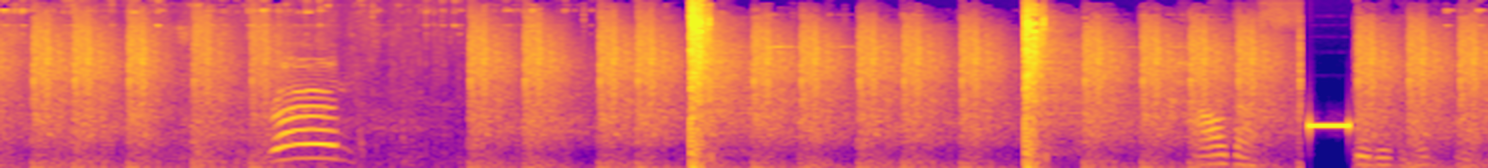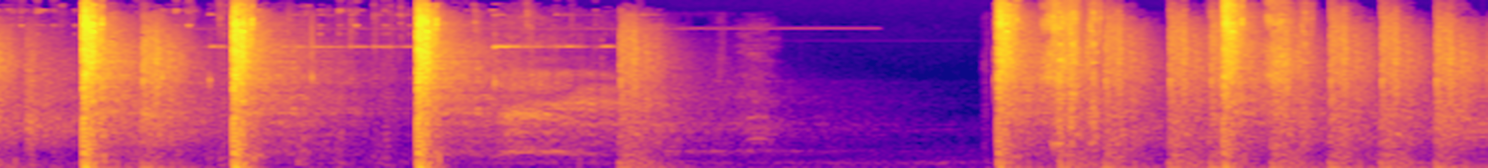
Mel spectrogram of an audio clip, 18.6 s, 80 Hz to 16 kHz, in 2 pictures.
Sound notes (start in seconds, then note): 2.9 Mech Gunshots & Gunshots; 8.5 Mech Gunshots & Gunshots; 15.6 mech Gunshots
